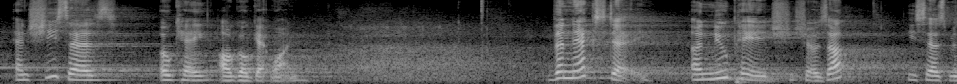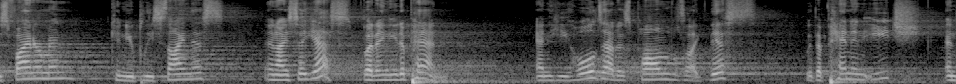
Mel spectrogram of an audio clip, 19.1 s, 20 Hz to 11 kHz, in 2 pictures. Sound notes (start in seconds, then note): 3.3 audience laughs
